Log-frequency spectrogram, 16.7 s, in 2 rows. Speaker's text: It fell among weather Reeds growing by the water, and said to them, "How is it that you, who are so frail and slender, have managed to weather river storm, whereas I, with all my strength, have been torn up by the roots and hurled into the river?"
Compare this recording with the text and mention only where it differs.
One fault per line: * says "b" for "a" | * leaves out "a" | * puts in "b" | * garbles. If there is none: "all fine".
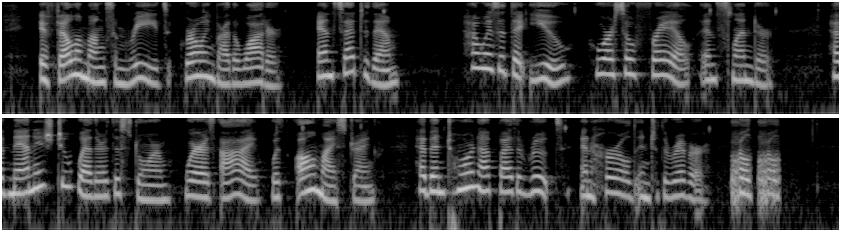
* says "some" for "weather"
* says "the" for "river"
